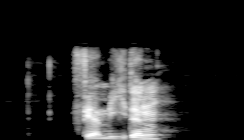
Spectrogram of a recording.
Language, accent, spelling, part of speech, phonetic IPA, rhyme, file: German, Austria, vermieden, verb, [fɛɐ̯ˈmiːdn̩], -iːdn̩, De-at-vermieden.ogg
- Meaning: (verb) past participle of vermeiden; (adjective) avoided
